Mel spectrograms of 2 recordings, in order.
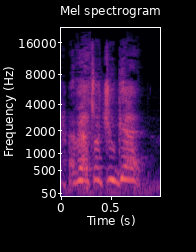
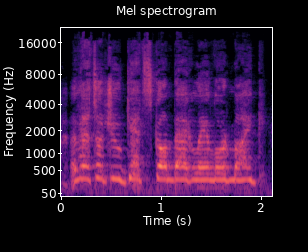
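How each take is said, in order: First: Sing-song gloating jab; gloating taunt. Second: High, loud mocking jeer; gloating taunt. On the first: Pretend. Taunting the landlord on the phone, gloating high. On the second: Jeering the scumbag landlord Mike, high and loud. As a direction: rub it in with a sneering sing-song.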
